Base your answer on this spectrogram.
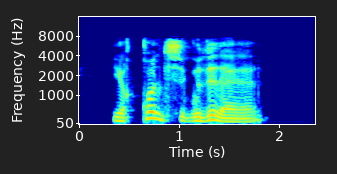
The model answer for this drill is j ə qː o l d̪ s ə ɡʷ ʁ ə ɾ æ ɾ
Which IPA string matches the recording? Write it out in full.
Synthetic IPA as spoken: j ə qː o l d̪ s ə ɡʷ ð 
